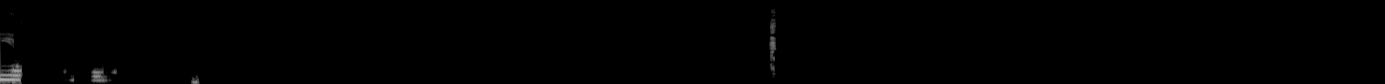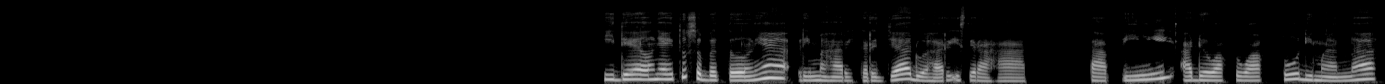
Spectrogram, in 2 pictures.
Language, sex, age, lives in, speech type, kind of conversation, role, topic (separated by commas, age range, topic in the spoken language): Indonesian, female, 40-44, Indonesia, conversation, advice, user, Bagaimana saya bisa kembali bekerja tanpa mengorbankan pemulihan dari kelelahan kerja?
